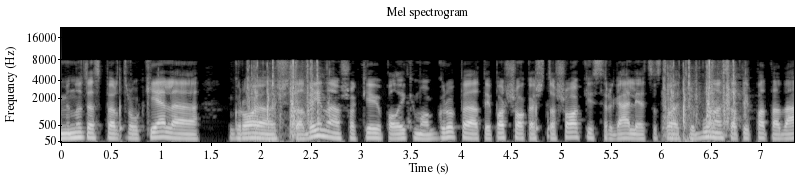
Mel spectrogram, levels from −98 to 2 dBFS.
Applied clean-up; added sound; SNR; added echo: classical method spectral subtraction.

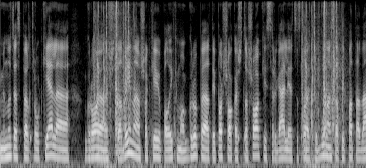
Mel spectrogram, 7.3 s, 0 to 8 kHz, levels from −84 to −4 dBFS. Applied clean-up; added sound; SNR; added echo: none; Wood; 11 dB; none.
